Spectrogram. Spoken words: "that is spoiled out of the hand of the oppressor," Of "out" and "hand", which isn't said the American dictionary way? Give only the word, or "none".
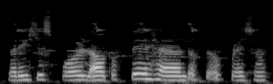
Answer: none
